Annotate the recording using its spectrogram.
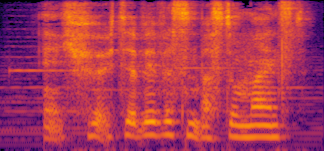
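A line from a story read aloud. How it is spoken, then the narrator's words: Murmured. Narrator (German): murmelte Hotake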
